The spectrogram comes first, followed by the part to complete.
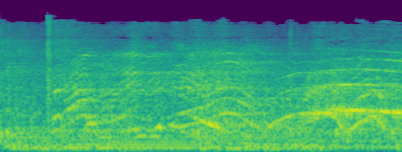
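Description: Crowd cheering and screaming, many high voices overlapping, growing louder towards the end.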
